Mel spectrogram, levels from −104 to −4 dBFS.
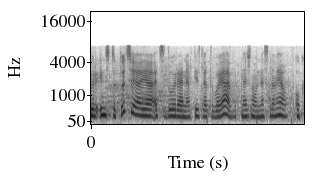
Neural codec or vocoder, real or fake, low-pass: none; real; 7.2 kHz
